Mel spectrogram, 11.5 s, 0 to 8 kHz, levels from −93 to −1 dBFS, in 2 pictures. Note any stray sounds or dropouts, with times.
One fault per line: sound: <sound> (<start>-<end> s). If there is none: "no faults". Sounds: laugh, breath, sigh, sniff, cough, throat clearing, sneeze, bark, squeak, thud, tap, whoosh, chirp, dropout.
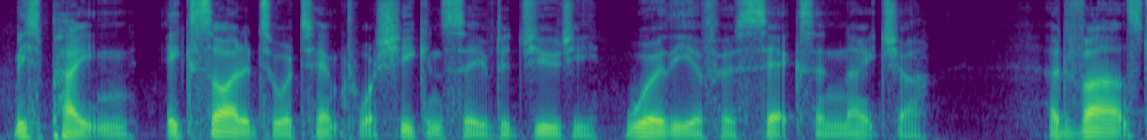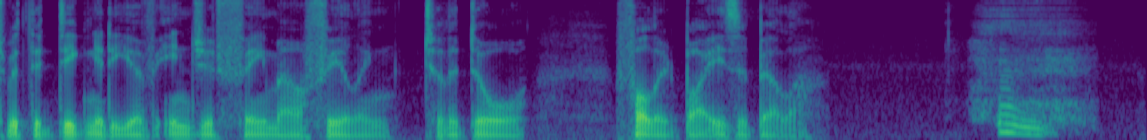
sound: sigh (10.5-11.2 s)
